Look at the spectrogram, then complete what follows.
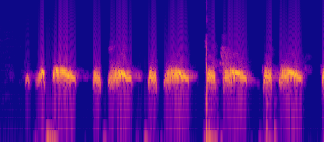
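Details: Female dove calling to lure males; steady series of pulsed coos, short note followed by longer rolling coo, repeated about every second in a regular rhythm, with faint clicks.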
